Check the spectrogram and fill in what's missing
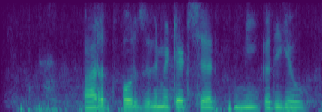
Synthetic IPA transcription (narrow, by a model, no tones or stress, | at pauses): bʱaɾət̪foɾd͡zlimiʈeɖɕeəɾmiːkəd̪ʱiːɡʱeu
